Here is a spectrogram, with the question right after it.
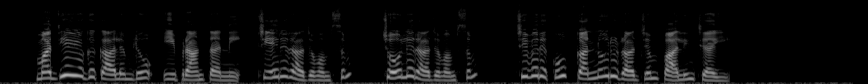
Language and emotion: Telugu, neutral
